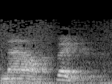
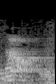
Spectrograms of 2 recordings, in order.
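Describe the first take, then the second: First: The word faith carries the stress. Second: The word now carries the stress. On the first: Now simply introduces the statement about faith. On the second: It is faith for the present time.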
